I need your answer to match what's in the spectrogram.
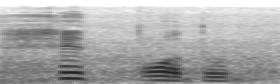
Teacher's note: حطۃ ہا باریک زیر ہے، ہا کو باریکی کے ساتھ زیر کے ساتھ ملا کے پڑھیں گے، اور ہا میں وسط الحلق سے ادا کریں گے اور ہوا کے ساتھ ادا کریں گے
